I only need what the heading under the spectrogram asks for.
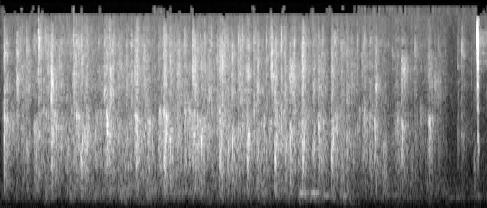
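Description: A crowd applauds steadily for about five seconds, a dense wash of many hands clapping at once, holding a fairly even level before thinning out, with one sharper clap near the end.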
